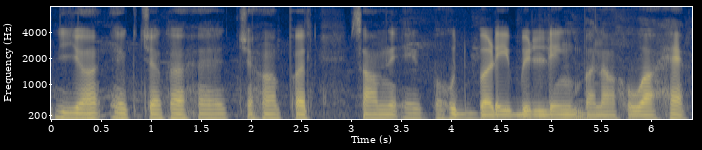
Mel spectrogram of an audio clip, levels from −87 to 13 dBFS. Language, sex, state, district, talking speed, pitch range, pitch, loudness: Hindi, male, Jharkhand, Ranchi, 130 wpm, 105-120 Hz, 115 Hz, -17 LUFS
